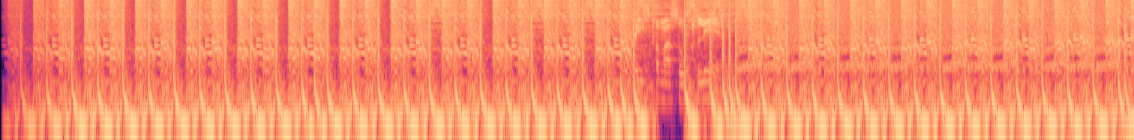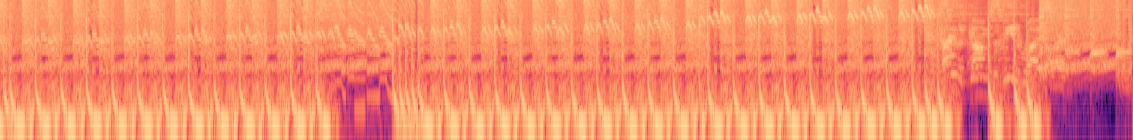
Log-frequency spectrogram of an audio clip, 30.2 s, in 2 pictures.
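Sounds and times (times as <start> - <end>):
bass: 0.0 - 29.5.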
